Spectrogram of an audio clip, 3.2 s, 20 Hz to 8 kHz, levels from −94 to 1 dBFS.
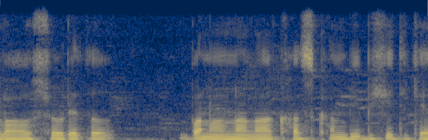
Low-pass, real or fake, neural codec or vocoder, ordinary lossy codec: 7.2 kHz; real; none; Opus, 64 kbps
